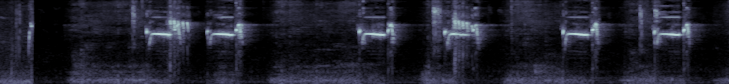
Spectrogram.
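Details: Wild prinia filmed through a phone scope, calling in loud paired bursts of buzzy, scratchy high notes repeated every couple of seconds, with quiet low rumbling between phrases.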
